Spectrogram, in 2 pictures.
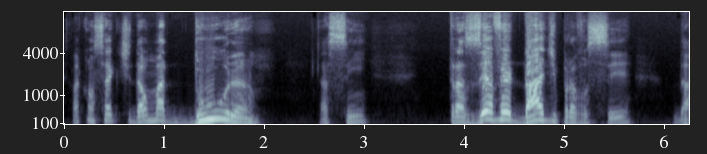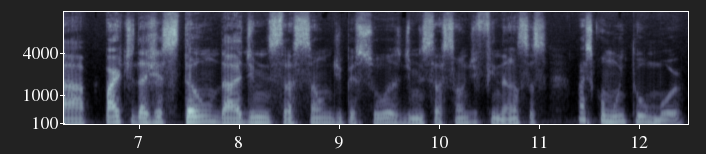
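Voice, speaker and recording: A man's voice: fairly high pitch, lively intonation, a little slow, dry recording, clean studio sound. A man hosting a podcast interview, giving an upbeat introduction and then short, friendly questions and replies. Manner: warm introductions, brief affirmations. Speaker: podcast host, journalist.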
